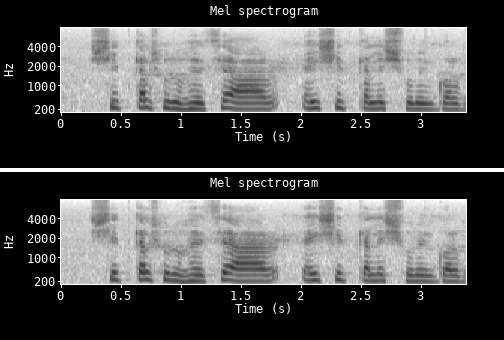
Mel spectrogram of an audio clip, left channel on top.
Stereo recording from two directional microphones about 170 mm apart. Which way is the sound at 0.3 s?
20° right (ahead or behind).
